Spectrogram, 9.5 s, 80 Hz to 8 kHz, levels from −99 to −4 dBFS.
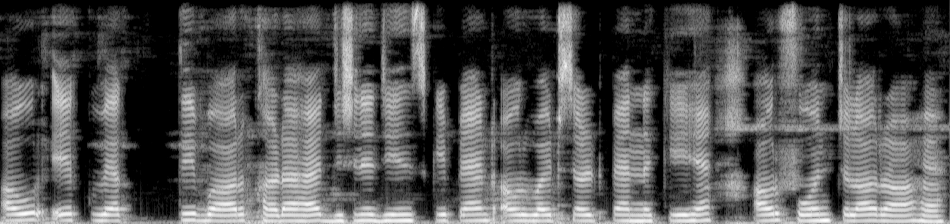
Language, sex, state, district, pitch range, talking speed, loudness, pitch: Hindi, female, Uttar Pradesh, Saharanpur, 205-215 Hz, 130 wpm, -13 LUFS, 210 Hz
